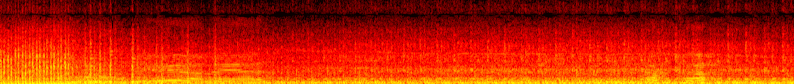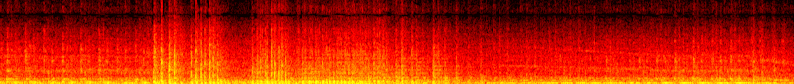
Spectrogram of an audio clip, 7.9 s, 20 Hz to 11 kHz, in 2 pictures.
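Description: A 2021 Harley-Davidson Street Bob motorcycle engine runs close by with a steady low rumble, briefly swelling louder in a short rev around the middle, while someone talks over it.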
